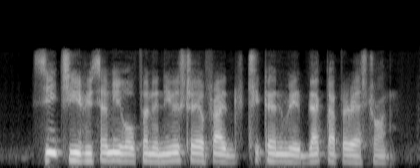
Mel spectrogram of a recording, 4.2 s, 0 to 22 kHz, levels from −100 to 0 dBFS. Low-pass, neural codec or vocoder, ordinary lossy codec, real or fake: 7.2 kHz; codec, 16 kHz, 1 kbps, FreqCodec, larger model; Opus, 64 kbps; fake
